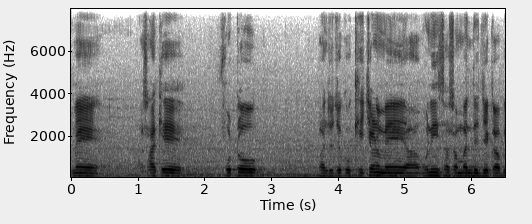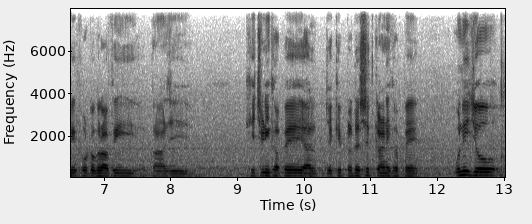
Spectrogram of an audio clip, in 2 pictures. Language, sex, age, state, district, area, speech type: Sindhi, male, 30-45, Uttar Pradesh, Lucknow, rural, spontaneous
